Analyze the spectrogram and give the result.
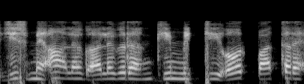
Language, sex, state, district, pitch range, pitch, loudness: Hindi, female, Assam, Hailakandi, 255-270 Hz, 260 Hz, -14 LUFS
